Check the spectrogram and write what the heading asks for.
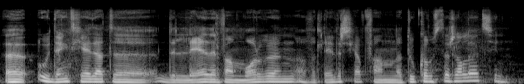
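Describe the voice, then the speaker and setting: A man's voice: medium pitch, moderate pace, soft background music. A man hosting a podcast, asking hesitant questions and giving short agreeing replies. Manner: brief backchannels and hesitant questions. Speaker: podcast host. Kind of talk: interview conversation.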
